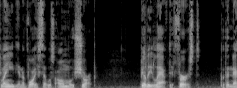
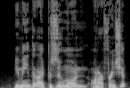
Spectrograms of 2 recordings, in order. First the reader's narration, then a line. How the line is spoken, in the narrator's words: stammered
